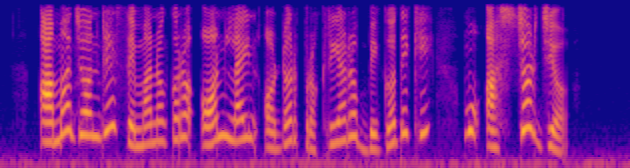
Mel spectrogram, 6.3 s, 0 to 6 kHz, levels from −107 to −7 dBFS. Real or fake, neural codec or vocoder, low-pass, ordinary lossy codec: real; none; 5.4 kHz; none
